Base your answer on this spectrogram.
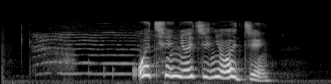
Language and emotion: Russian, positive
